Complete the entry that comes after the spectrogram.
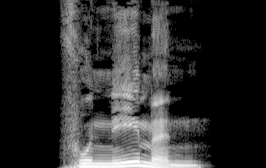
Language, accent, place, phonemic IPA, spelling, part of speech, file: German, Germany, Berlin, /foˈneːmən/, Phonemen, noun, De-Phonemen.ogg
- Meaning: dative plural of Phonem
